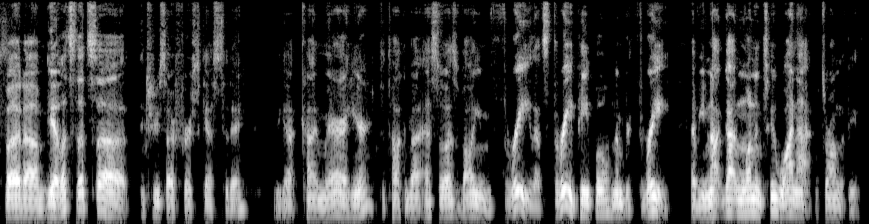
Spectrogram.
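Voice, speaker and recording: A man's voice: lowish voice, expressive, moderate pace, husky. A man hosting a casual podcast chat, upbeat and joking, laughing often. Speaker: podcast host.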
